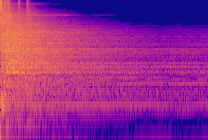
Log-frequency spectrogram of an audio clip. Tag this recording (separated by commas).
Cymbal, Percussion, Hi-hat, Music, Musical instrument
